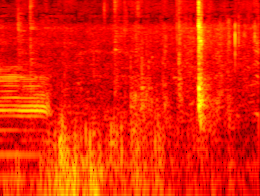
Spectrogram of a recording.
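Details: Agitated cattle at a truck unloading: a short, deep moo opens the moment, cut off after half a second by rumbling, thumps and a person's voice.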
